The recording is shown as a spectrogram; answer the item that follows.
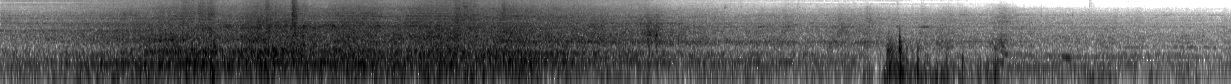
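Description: A Sydney Trains V-set double-deck intercity electric train passes through the station without stopping. The rumble of its wheels on the rails grows over the first couple of seconds and then fades as it runs away, with clickety-clack from the rail joints and a few clacks near the end.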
